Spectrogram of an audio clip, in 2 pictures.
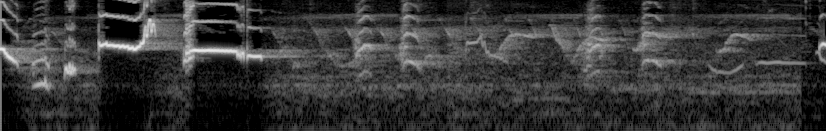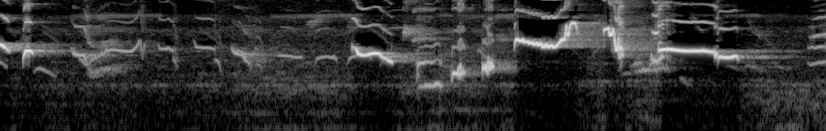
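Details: Provoked Oriental magpie-robin delivering its isian: loud rising and falling whistles open the clip, then a quieter middle and a fresh run of sweeping whistled phrases.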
